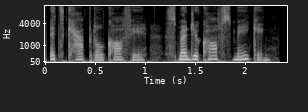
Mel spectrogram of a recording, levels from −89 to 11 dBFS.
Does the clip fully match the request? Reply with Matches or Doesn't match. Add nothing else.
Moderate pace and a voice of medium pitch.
Doesn't match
